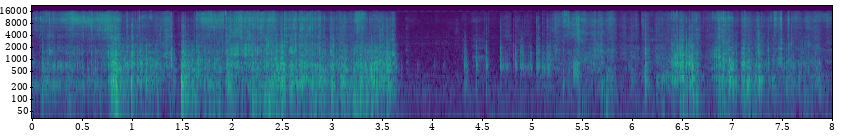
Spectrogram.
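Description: Plastic blister pack crinkling and its cardboard backing card tearing as a toy-car multipack is ripped open, with many small crackles and a brief pause a little past the middle.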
